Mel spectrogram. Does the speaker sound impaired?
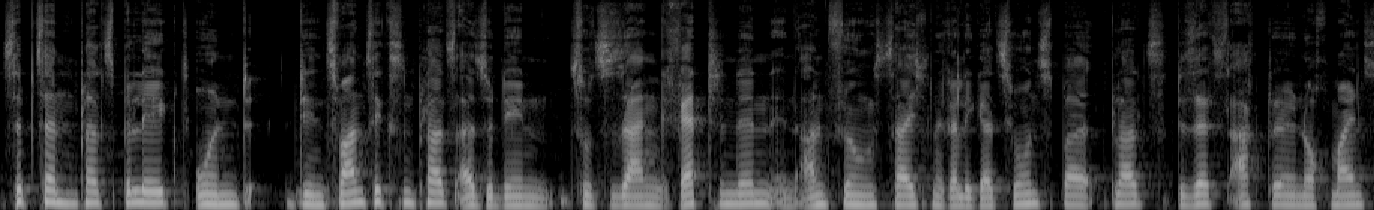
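No.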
